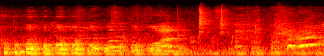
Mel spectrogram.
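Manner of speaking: long helpless fit of laughing; real laughter. Real, not acted. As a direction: crack up at your own line. Cracks up at the line.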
